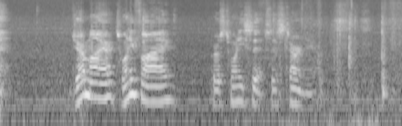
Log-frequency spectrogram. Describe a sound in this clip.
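An elderly man speaks slowly and hoarsely, close by.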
